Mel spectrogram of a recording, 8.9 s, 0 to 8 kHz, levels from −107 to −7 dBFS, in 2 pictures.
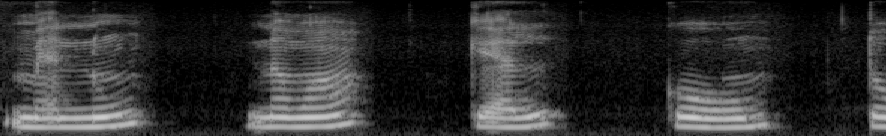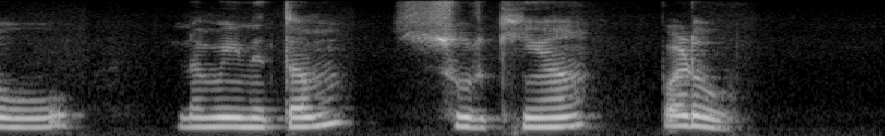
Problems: constant background noise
